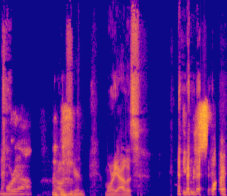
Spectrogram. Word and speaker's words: Montreal: Isn't it like Montreal or something if you say it properly? Yeah, if you say it actually properly, it's like Montreal.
